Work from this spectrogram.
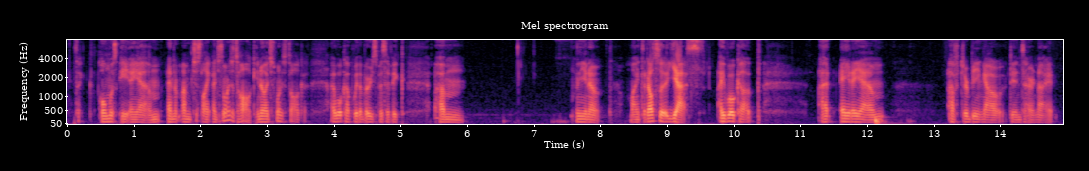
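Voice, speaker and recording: Casting: man, 20s, very low hoarse rasp, chatty rambling solo podcaster with sassy asides, close dry sound. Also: steady tone, moderate pace, pauses often, fairly bright tone, dry recording. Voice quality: low and raspy. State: hoarse after a night out. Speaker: podcast host. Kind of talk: casual solo podcast chat.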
